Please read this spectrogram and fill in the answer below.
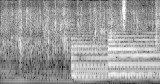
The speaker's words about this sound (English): Let's give the Lord a hand clap of praise all around the room.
